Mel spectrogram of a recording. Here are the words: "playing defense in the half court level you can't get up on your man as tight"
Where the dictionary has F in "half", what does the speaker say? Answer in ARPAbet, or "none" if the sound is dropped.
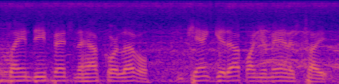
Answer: F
